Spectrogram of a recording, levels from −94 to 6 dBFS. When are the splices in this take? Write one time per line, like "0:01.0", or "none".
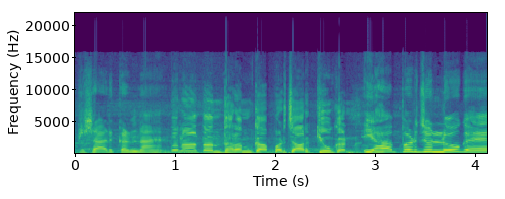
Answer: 0:00.9
0:02.8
